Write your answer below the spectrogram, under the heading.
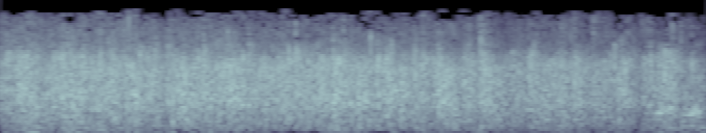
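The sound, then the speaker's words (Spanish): Steady applause from an audience after a quiz answer ends in a tie: dense, continuous clapping that stays at an even, fairly loud level throughout, with no voices over it. “Un aplauso.”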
